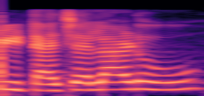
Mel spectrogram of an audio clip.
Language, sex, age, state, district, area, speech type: Goan Konkani, female, 18-30, Goa, Murmgao, urban, spontaneous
